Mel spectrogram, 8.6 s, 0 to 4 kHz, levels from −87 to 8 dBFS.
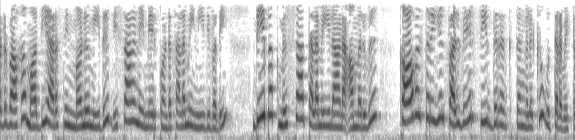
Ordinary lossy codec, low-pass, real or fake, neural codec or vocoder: AAC, 32 kbps; 3.6 kHz; real; none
